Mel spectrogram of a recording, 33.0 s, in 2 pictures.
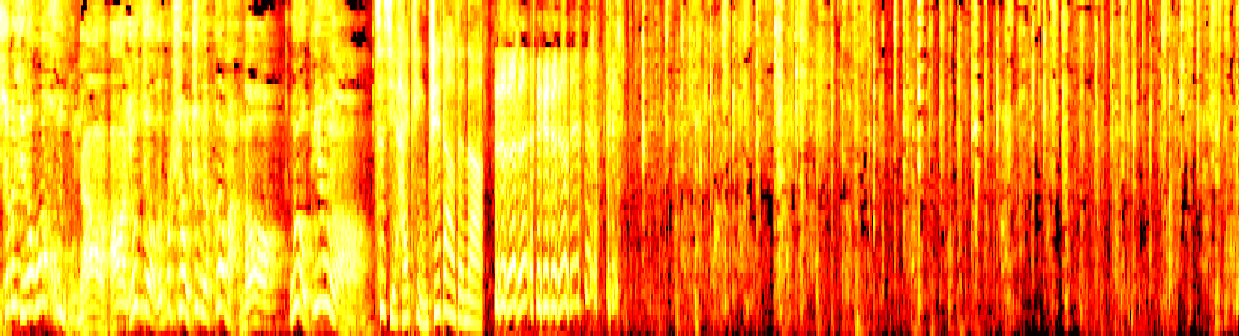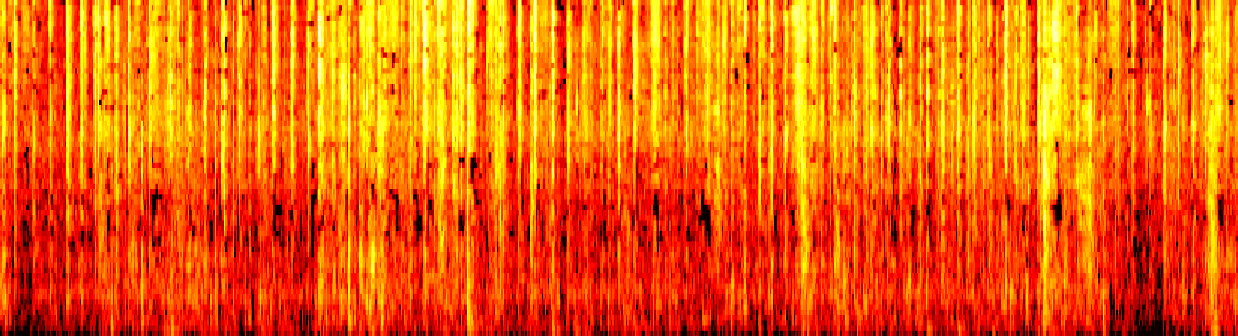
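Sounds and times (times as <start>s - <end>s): people chewing with wet smacks: 7.2s - 33.0s.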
